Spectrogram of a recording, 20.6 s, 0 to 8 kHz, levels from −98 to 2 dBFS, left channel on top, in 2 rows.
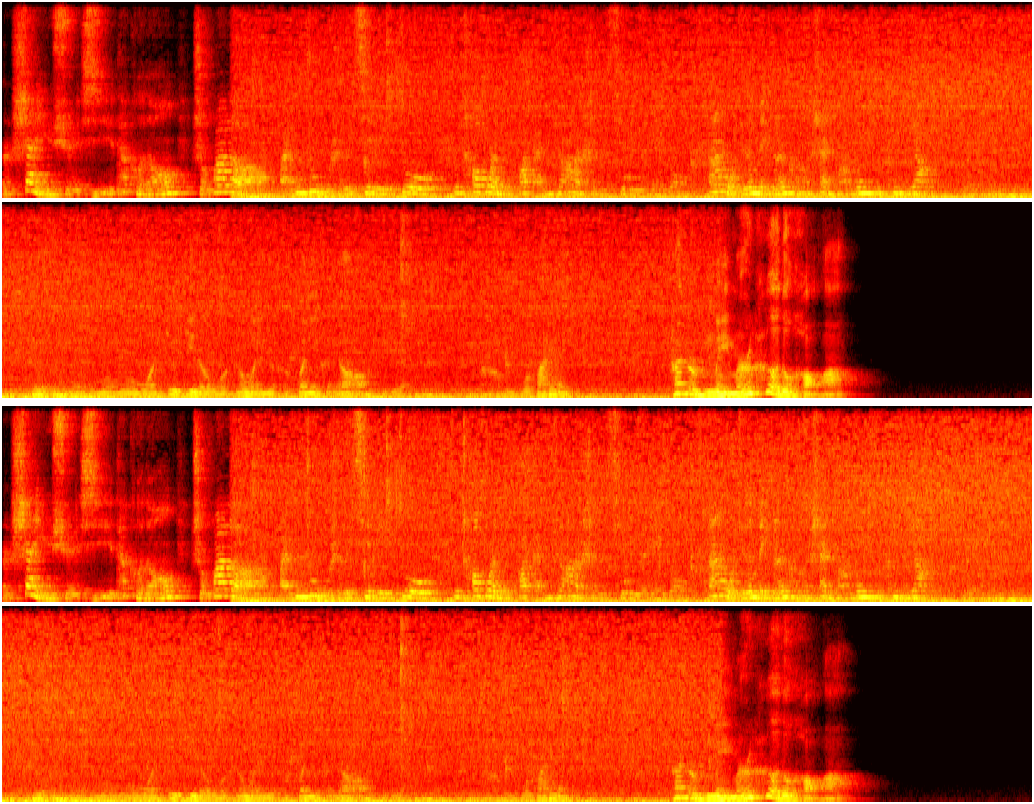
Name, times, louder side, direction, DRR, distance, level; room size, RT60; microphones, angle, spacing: voice 1, 0.0-9.8, right 1 dB, 60° right, 1.6 m, -29 dB
sound 1, 2.3-17.5, right 1 dB, 25° right, 1.0 m, -31 dB
voice 2, 10.6-14.4 15.1-16.1 17.0-18.8, left 2 dB, 30° left, 0.4 m, -27 dB
9.1 x 4.1 x 4.6 m
head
